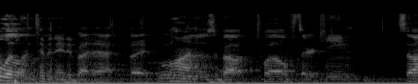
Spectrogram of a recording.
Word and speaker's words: Wuhan: But the A in Chinese, it's like you pronounce like ah. So Wuhan, it's like W-U-H-A-N, it's Wuhan. Shanghai, S-H-A.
